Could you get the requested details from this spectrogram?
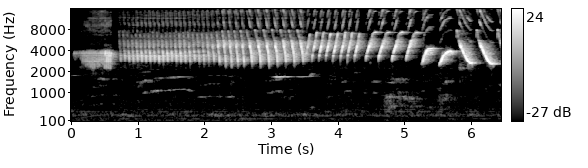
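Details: Caged canary, described as a champion singer with short gaps between phrases and a loud voice, used as a lure for lazy singers: a fast trill of rapid notes, then loud downward-sweeping whistled notes in a quickening series.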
